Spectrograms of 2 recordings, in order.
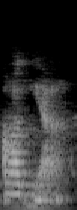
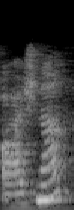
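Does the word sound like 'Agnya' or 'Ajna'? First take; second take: Agnya; Ajna. First: It is said with a 'nya' sound, as 'Agnya'. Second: It is said the English way, as 'Ajna'. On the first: "the correct pronunciation" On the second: "phonetically how we would say in English"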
